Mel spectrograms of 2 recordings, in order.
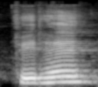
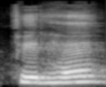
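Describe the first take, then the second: The two takes are said the same way.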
